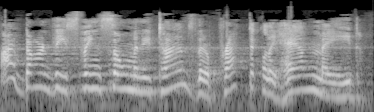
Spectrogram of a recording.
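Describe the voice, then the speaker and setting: A woman's voice: high voice, lively intonation, normal speed, pushed and bright, heavily acted. A woman playing a teasing, affectionate middle-aged wife in an old-time radio comedy. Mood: wry, teasing.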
